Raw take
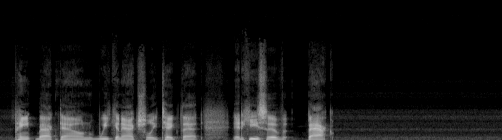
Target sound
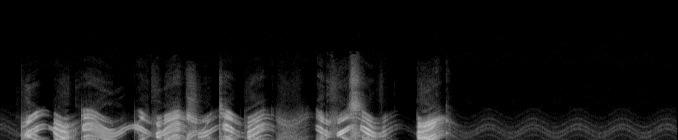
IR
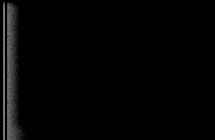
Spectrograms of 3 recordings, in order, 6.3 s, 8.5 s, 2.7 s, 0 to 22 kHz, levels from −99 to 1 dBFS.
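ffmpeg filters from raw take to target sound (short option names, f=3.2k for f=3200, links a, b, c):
-filter_complex "[0:a]equalizer=f=4.4k:w=1.1:g=-13.5,asetrate=32667,aresample=44100,lowshelf=f=200:g=-7.5,asplit=2[a][b];[b]adelay=19,volume=-6.5dB[c];[a][c]amix=inputs=2:normalize=0,asplit=2[d][e];[1:a]atrim=start_sample=2205[f];[e][f]afir=irnorm=-1:irlink=0,volume=2.5dB[g];[d][g]amix=inputs=2:normalize=0,aeval=exprs='val(0)*sin(2*PI*1500*n/s+1500*0.45/1.8*sin(2*PI*1.8*n/s))':c=same"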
